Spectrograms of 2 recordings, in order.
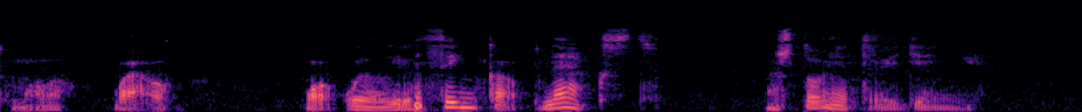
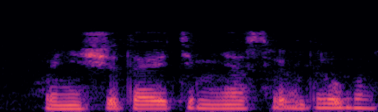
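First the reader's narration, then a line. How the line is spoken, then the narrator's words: Dejected question. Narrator (Russian): спрашивает она уныло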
